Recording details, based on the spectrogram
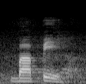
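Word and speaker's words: Mbappé: फिर एक वो फ्रांस का था, बापे, लेकिन उसके बाल थे। कुछ तो था। MBAP था यार। ओ हाँ, M साइलेंट होगा, बापे ही होगा नाम, मुझे तो ऐसे ही लगता है।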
